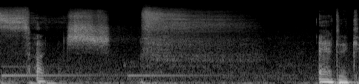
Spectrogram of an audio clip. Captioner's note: slow inhale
